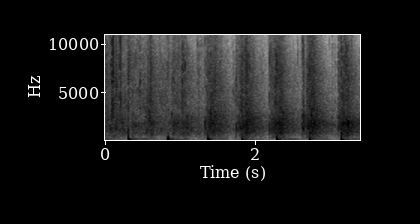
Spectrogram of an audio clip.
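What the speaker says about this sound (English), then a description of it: "So everybody would clap with him." A theatre symposium audience claps in a handful of sharp, loosely timed bursts, fairly close and with no talk over them.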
